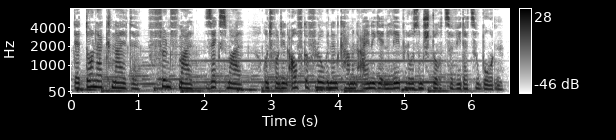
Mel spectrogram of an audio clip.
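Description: A woman narrating a storybook in a measured, calm way. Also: lowish voice, over music. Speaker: audiobook narrator.

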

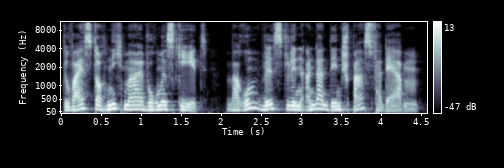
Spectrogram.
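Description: A man's voice: mid-range voice, expressive, normal speed, pitched above the performer's own voice, lightly acted. A defensive teenage boy in a storybook snaps back in short, curt bursts, as a man reads him. His voice is edgy and brusque. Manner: snappish, brusque.

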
